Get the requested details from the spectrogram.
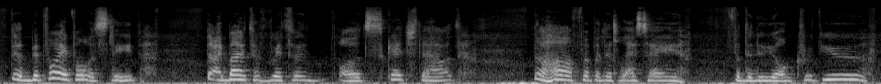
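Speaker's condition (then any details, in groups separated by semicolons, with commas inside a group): Motor neuron disease; no tracheotomy, refuses tracheotomy revival since it would end speech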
